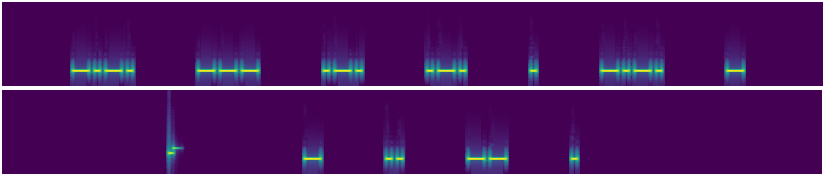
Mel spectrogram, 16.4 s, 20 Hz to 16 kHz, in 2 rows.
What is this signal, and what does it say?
Morse code, heard as a keyed tone, about 22 wpm, spaced as for 10 wpm, 700 Hz. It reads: CORRECT TIME
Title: 4x Character Spacing - Top 500 Words - 22wpm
